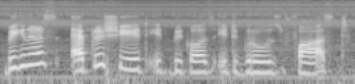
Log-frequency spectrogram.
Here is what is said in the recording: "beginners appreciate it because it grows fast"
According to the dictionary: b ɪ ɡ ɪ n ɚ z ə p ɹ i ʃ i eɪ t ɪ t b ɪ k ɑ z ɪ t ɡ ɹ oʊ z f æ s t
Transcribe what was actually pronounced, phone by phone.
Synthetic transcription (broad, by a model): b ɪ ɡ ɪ n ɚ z ə p ɹ i ʃ i eɪ t ɪ t b ɪ k ɑ z ɪ t ɡ ɹ oʊ z f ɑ s t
